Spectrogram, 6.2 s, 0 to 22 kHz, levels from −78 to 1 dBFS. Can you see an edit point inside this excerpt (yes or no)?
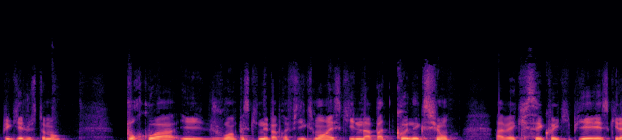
yes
